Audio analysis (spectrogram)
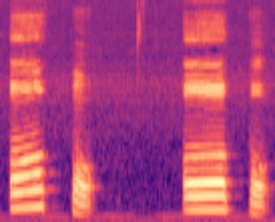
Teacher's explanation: Sometimes I think of it like having a ball in your mouth. Your tongue gets kind of pushed back and down a little bit and the inside of your mouth is open and wide. So O like oppo Oo. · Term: letter O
